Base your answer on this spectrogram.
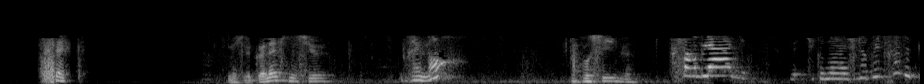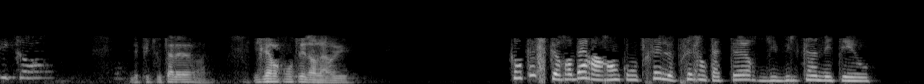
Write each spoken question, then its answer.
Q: Quand est-ce que Robert a rencontré le présentateur du bulletin météo?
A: Tout à l'heure.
